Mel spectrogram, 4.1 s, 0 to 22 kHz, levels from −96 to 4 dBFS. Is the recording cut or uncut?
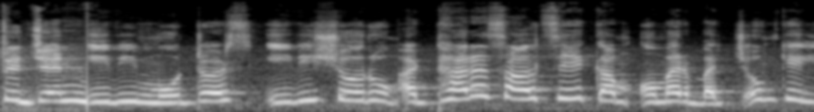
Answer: cut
